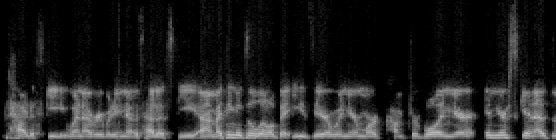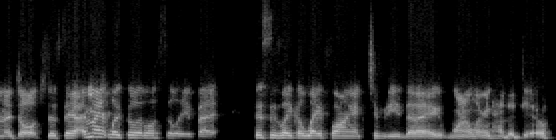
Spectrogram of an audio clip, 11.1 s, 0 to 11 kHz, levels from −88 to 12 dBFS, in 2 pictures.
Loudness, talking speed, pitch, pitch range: -20 LUFS, 280 wpm, 175 Hz, 155-195 Hz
